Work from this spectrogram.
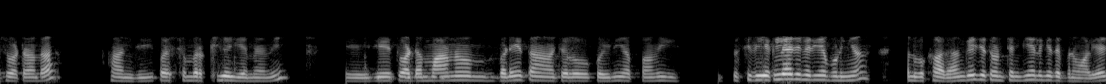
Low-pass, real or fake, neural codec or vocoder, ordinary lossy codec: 3.6 kHz; real; none; none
